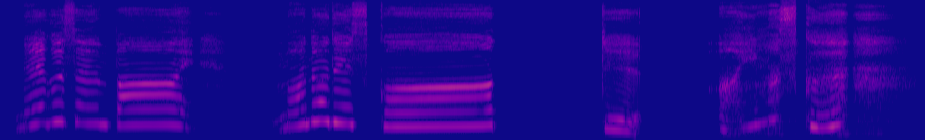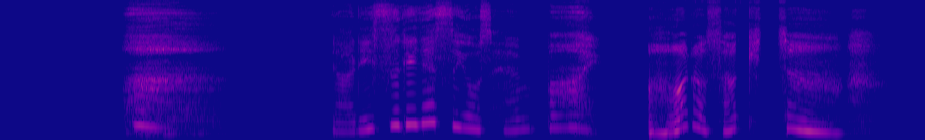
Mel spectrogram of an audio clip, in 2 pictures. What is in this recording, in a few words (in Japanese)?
えちえちリラックスマッサージ 耳オイルマッサージ 鎖骨マッサージ キス 乳首マッサージ 耳ふー フェラ 耳舐め, 効果音なし, ASMR; さきちゃん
